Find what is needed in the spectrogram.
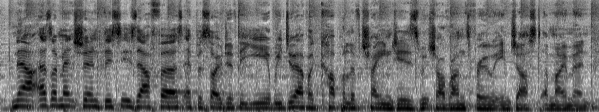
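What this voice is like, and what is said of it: Essex English accent. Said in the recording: “brought myself back my Essex accent again”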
